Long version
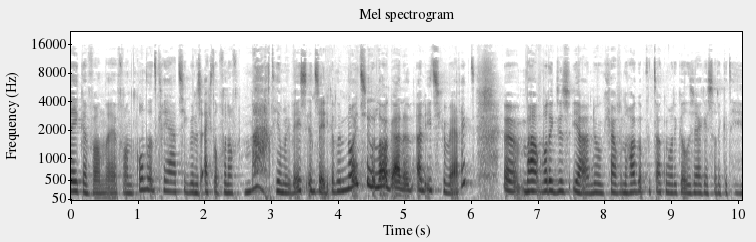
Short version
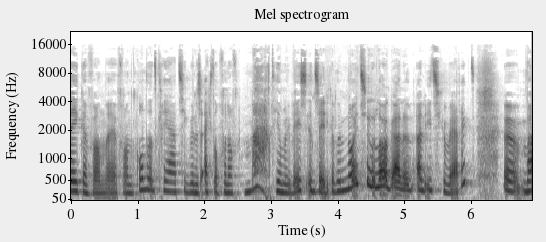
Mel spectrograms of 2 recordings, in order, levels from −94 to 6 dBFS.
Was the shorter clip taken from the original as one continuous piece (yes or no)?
yes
